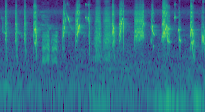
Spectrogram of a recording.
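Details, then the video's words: Lure song of a long-tailed shrike in the lively 'toet toet' variation used to prompt other shrikes to sing. Dense, rapid chatter of high chips and short buzzy notes with no pauses. "pancingan cendet gacor toet toet variasi"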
